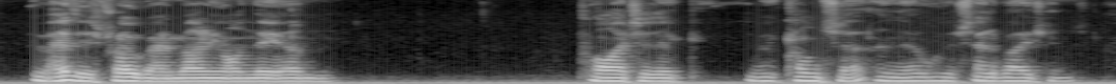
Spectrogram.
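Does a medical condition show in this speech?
Yes: Parkinson's.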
